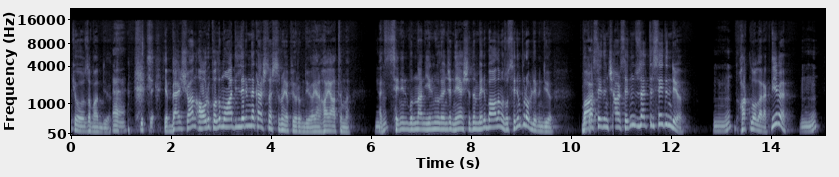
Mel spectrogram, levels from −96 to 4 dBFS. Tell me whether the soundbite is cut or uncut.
uncut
